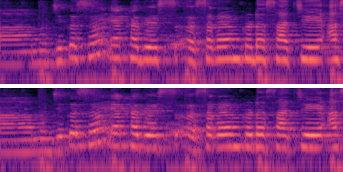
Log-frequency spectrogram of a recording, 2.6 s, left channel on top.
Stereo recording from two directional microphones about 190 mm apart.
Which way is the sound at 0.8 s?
45° left (ahead or behind).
